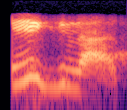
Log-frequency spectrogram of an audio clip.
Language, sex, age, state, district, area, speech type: Hindi, female, 45-60, Rajasthan, Jodhpur, urban, conversation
